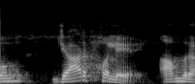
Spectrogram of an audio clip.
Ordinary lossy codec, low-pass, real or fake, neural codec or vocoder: none; 7.2 kHz; fake; codec, 16 kHz, 2 kbps, FunCodec, trained on Chinese and English, 25 frames a second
